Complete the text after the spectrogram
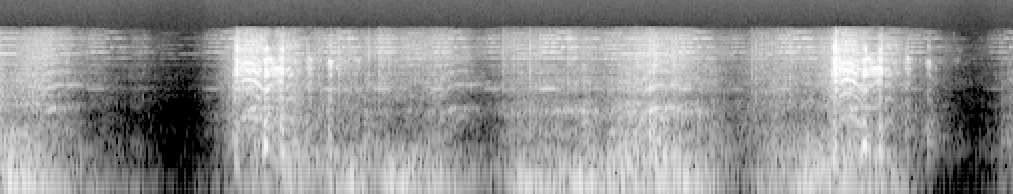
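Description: A heavy metal staff swings and strikes with deep booming thuds.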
